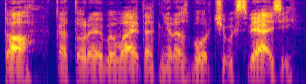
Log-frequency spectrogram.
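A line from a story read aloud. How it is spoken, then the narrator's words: Chuckling. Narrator (Russian): хохотнула повозка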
